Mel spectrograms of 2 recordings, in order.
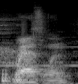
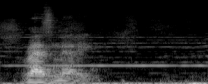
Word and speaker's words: Raslin: She turns to you, Raslin, first. She's, welcome, Raspberry. You didn't pronounce my name properly. It's Razziton? Raslin.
